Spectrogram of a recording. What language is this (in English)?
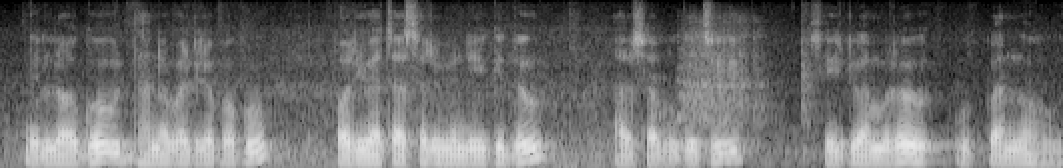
Odia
